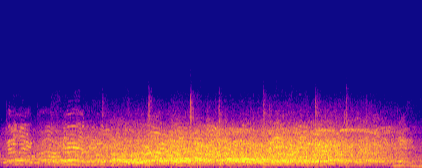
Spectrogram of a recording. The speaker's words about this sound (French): La foule rugit quand Firpo projette Dempsey complètement hors du ring dès le premier round.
